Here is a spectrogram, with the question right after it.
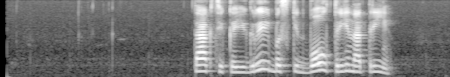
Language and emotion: Russian, positive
